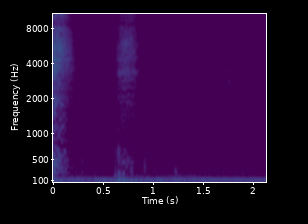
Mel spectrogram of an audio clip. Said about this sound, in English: I'm sorry, I had the sniffles.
